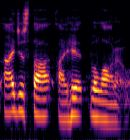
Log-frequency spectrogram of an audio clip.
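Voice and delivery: ordinary talk, nothing marked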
